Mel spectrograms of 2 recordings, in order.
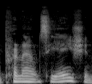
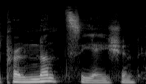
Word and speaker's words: pronunciation: pronounced the classic is people say pronunciation which is incorrect there is no o in it it is pronunciation um and the one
